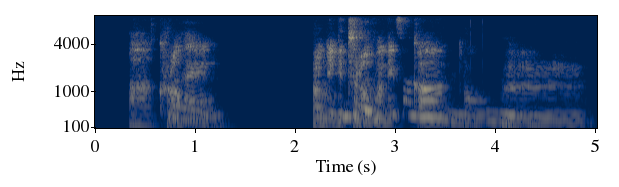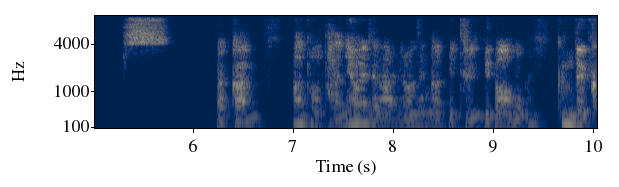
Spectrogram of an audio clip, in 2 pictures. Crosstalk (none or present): present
